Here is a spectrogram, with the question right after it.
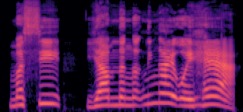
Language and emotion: Manipuri, surprised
